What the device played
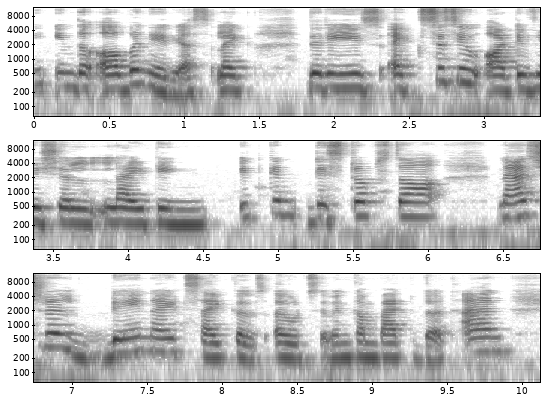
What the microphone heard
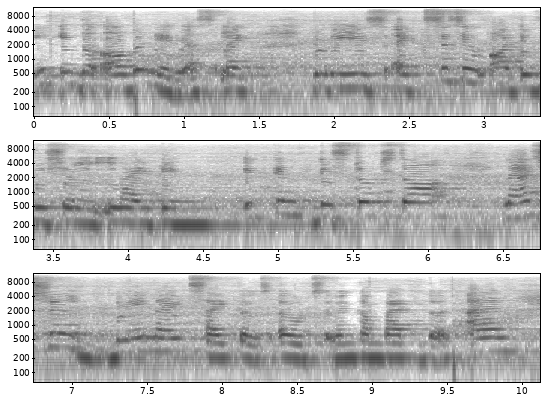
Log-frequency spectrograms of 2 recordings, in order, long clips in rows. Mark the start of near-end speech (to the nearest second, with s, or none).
none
